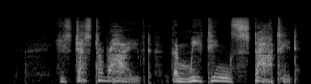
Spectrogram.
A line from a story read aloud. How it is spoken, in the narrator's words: whispered urgently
